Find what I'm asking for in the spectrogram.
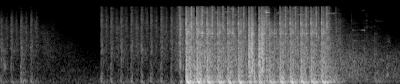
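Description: Video game gunfire: a burst of sharp shots, then a dense, loud run of rapid automatic fire lasting over a second before cutting off, with no talk over it.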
